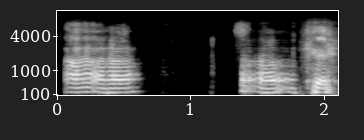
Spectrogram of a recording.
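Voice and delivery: put-on high, light childish laugh; child's giggle. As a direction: giggle like a little girl at nothing. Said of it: "she'll be looking in the corner and just be like".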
